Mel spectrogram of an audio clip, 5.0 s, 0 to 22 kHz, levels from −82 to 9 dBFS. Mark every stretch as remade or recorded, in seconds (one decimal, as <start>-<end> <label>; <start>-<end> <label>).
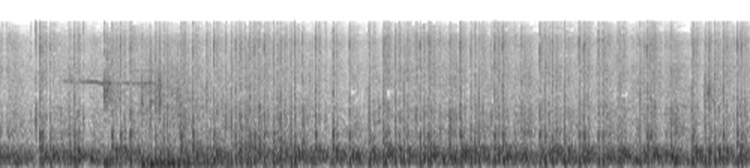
0.0-1.4 remade; 1.4-4.0 recorded; 4.0-5.0 remade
